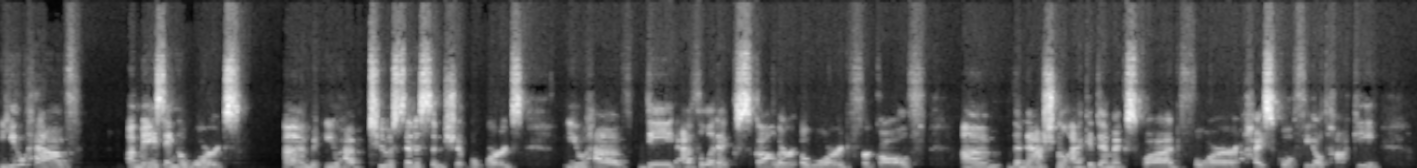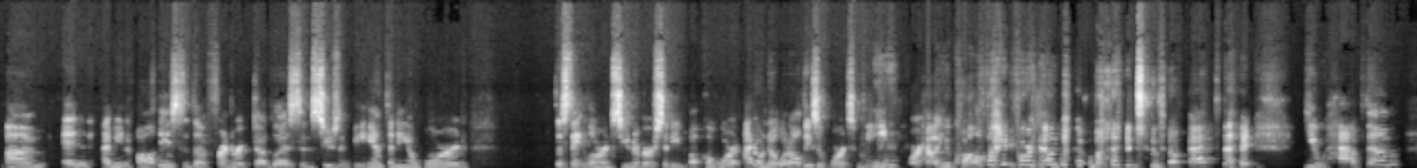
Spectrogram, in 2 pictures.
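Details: Adult woman speaking; normal speech.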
